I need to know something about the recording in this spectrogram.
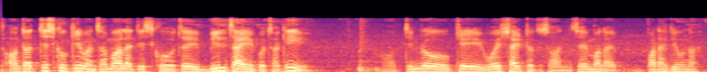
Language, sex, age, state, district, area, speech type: Nepali, male, 18-30, West Bengal, Darjeeling, rural, spontaneous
